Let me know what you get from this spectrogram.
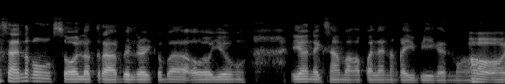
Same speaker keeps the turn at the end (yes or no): no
